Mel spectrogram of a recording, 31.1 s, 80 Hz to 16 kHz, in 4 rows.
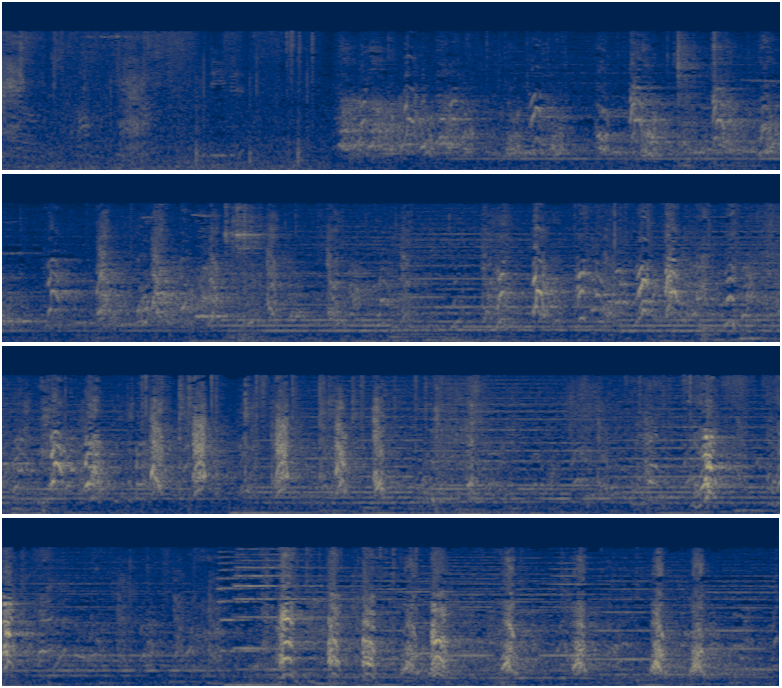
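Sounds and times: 
dog barking and yipping: 3.4s - 12.0s, 12.6s - 19.5s, 22.0s - 24.0s, 24.8s - 30.5s.

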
